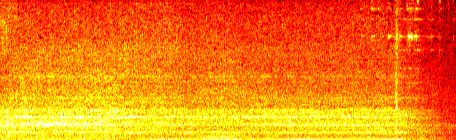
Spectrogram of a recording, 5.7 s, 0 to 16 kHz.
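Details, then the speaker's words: 1997 Jeep TJ at idle, engine bay: constant high singing tone over the idle from a worn belt pulley bearing; owner thinks it is the tensioner pulley rather than the idler, replacing both. "So it sounds like it's the the tensioner pulley. So the idler pulley is on this side and then the tensioner pulley."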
